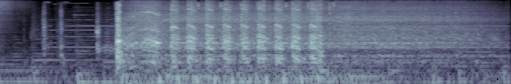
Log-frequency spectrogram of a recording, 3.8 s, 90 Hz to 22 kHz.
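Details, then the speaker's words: Audi/VW 1.8T/2.0T with an intermittent P0301 cylinder 1 misfire, cranking with the fuel pump fuse pulled for a compression test: even cranking beats of about seven a second. Cylinder 1 reads about 125–130 psi on three tries, so compression is healthy. "this time it's about 130 125 so all three readings were great they were at 130 almost on dot all of them"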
